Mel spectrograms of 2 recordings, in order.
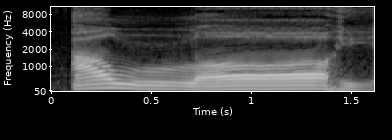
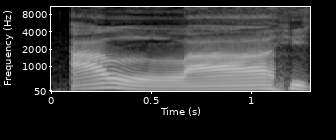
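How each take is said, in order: First: The L sound is thick and heavy. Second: The L sound is thin and light. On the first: The speaker calls it right. "dibaca tafkhim atau dibaca tebal" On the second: The speaker calls it wrong. "Jangan dibaca tarkik"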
